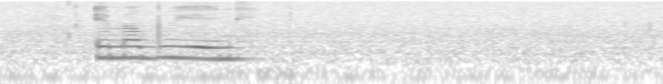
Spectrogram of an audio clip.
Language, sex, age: South Ndebele, female, 21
